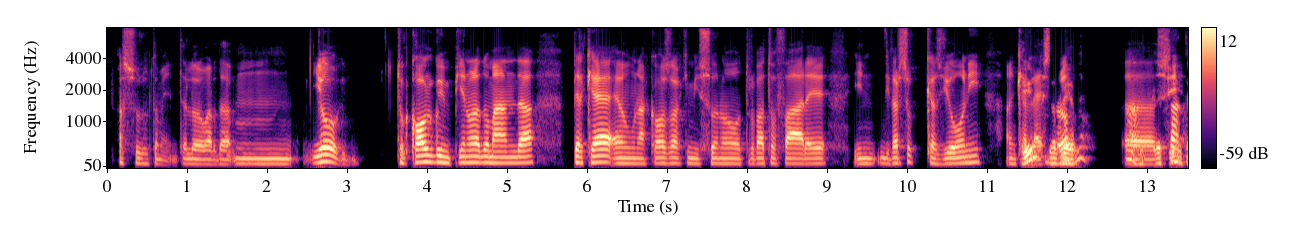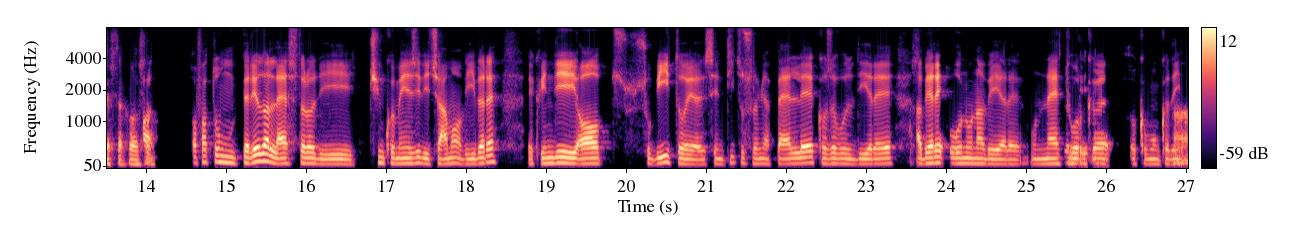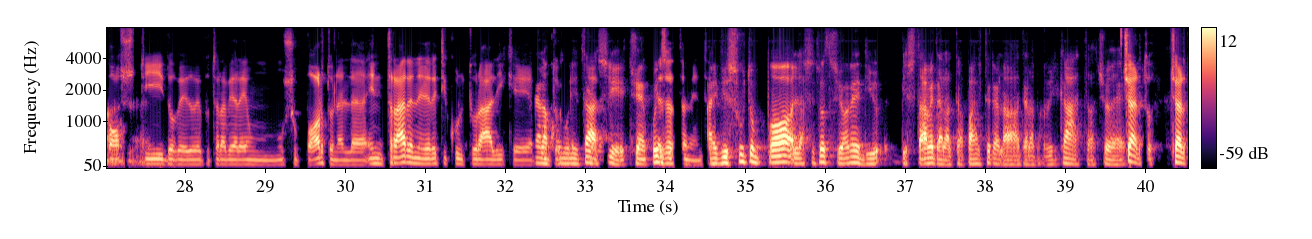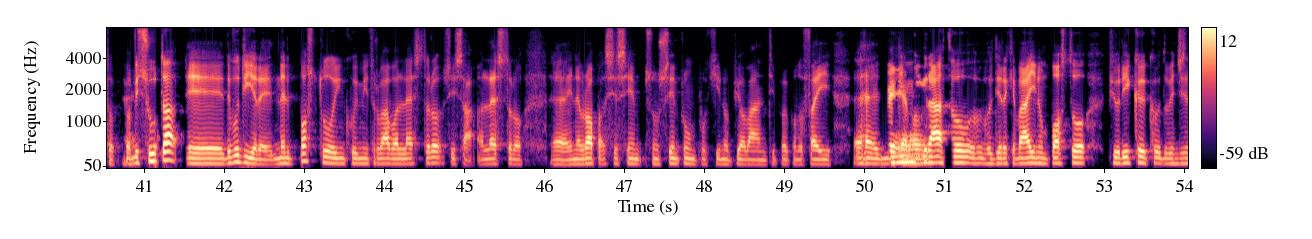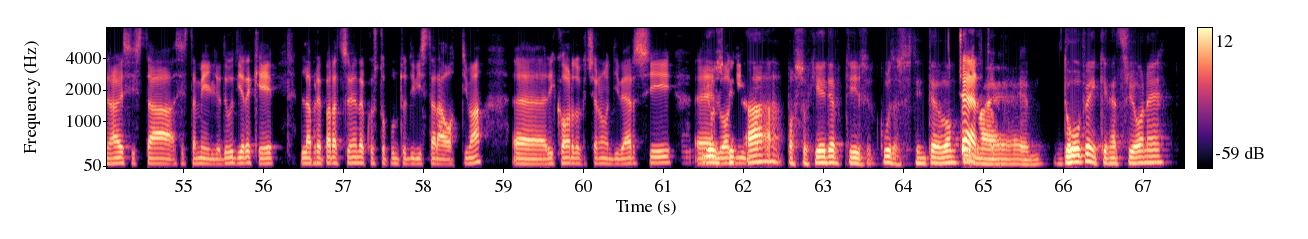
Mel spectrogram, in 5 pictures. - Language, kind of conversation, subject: Italian, podcast, Come costruiresti una rete di sostegno in un nuovo quartiere?
- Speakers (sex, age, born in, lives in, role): male, 25-29, Italy, Italy, guest; male, 50-54, Italy, Italy, host
- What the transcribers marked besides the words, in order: "Allora" said as "alloa"; in English: "network"; "okay" said as "chei"; background speech; chuckle; other background noise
